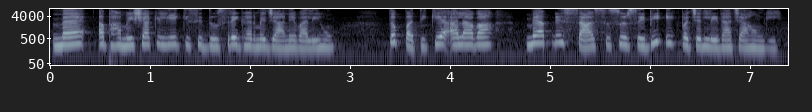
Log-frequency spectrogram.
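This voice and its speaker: A woman's voice: high voice, moderate pace, lightly acted. A woman voicing an educated, assertive young bride-to-be in a cartoon story. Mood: firm, polite.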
